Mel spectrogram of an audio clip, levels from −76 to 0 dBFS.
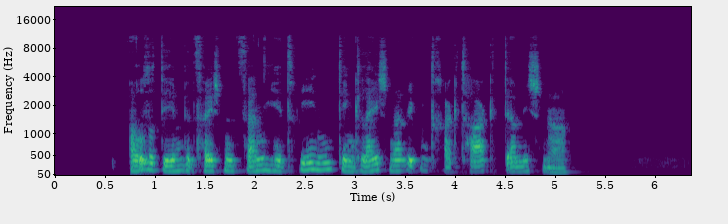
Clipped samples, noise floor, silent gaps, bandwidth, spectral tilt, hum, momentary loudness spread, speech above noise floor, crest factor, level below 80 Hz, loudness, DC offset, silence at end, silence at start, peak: under 0.1%; -77 dBFS; none; 11.5 kHz; -6 dB/octave; none; 8 LU; 49 dB; 18 dB; -70 dBFS; -28 LUFS; under 0.1%; 1.25 s; 0.75 s; -12 dBFS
